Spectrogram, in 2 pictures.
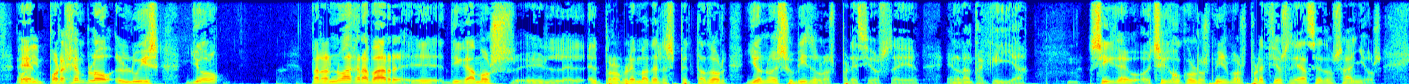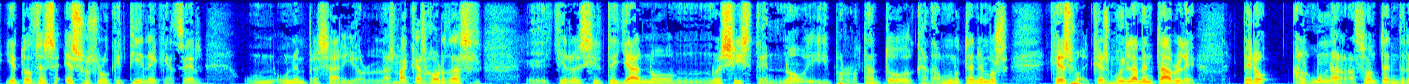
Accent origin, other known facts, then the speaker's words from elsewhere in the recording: Spain; en realidad yo soy español. Por los cuatro costados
